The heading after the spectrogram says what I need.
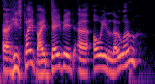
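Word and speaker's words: Oyelowo: Uh he's played by David Oilo. Oilo. Oh, I know. That's how you pronounce it.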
